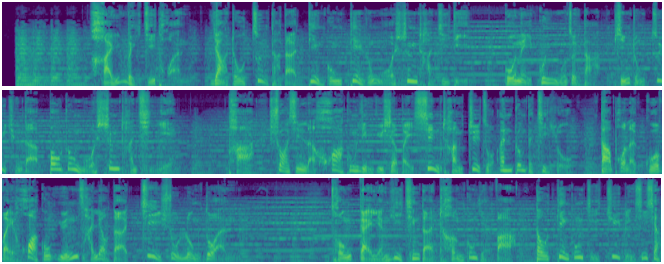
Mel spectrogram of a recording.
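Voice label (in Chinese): 【专题】男-深沉; 海伟集团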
